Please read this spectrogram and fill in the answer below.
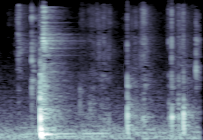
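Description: Glass pickle jars handled on a wooden cutting board: one sharp knock about half a second in, then a few light clicks from a jar and its lid.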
